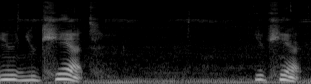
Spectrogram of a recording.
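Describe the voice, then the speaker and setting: This woman's voice has a dark, mellow tone with ordinary pitch variation. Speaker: spiritual motivational vlogger. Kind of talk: casual motivational talk while walking. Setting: outdoors walking the dog. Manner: rambling, halting with repeats.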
